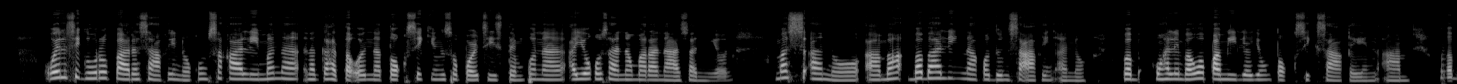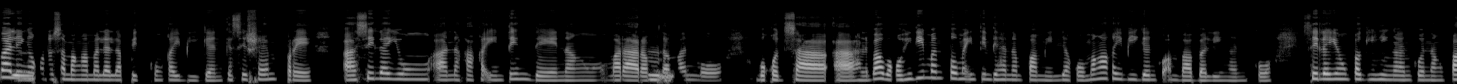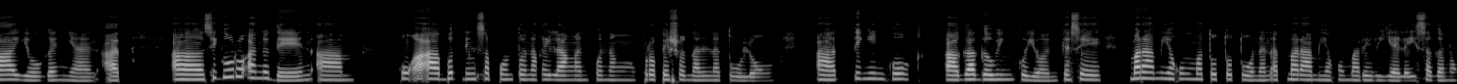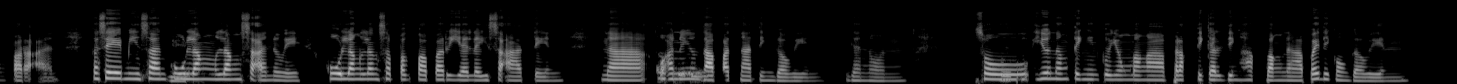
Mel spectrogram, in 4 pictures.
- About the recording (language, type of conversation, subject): Filipino, podcast, Ano ang papel ng pamilya o mga kaibigan sa iyong kalusugan at kabutihang-pangkalahatan?
- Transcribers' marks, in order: other background noise; in English: "support system"; unintelligible speech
